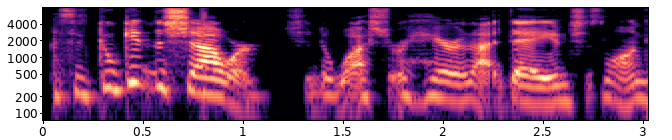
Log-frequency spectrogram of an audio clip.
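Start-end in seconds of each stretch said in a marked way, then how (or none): 0.3-1.1 stern order. Retold or imitated. Mother shouting at daughter.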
